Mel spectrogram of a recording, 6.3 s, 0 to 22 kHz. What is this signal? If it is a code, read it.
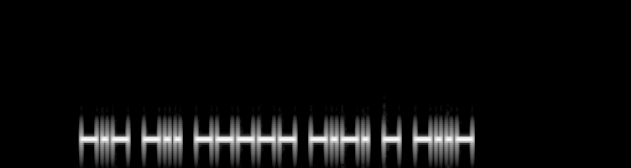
Morse code, heard as a keyed tone, about 23 wpm, 700 Hz. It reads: KD0CTX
